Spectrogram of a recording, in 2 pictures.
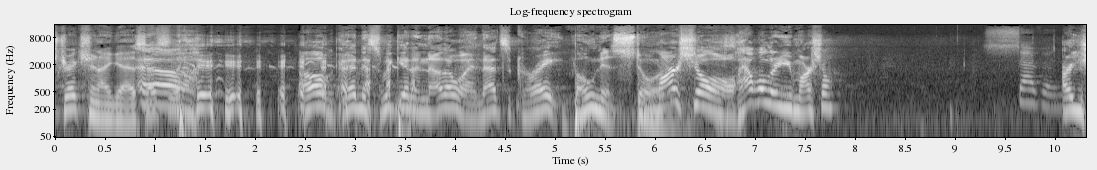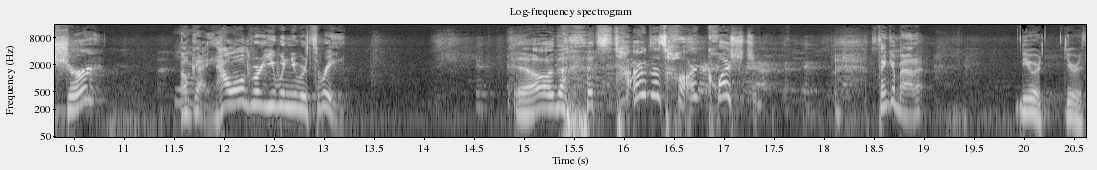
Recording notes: Recorded in front of a live audience at Narthex Con 2022.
